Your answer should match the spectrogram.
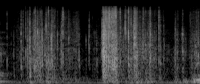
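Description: Clear plastic zipper bag crinkling as it is handled, with a louder rustle about a second in.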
